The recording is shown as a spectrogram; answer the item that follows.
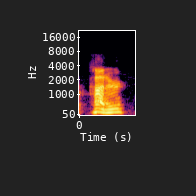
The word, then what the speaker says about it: Qatar: World Cup starts on Sunday with Qatar and Ecuador, or Qatar actually is how it's pronounced by most people, Qatar in Spanish.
